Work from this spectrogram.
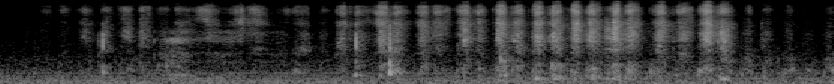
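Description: A black Florsheim Imperial leather brogue with a shoe tree inside is held in the hands while fingertips rub cream over its leather upper. Quiet, bright, dry rubbing and scratching strokes start faint and irregular, then become a quicker run of distinct swishes in the second half.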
